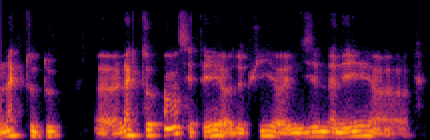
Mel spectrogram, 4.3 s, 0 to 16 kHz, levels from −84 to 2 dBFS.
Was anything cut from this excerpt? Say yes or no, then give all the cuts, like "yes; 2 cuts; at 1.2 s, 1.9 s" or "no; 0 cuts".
no; 0 cuts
